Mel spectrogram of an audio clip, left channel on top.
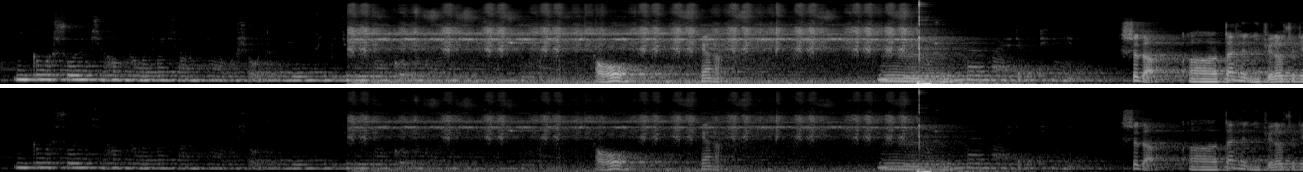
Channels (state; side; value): quieter; right; 10.8 dB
